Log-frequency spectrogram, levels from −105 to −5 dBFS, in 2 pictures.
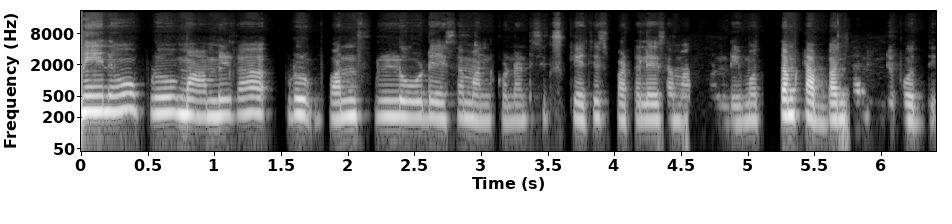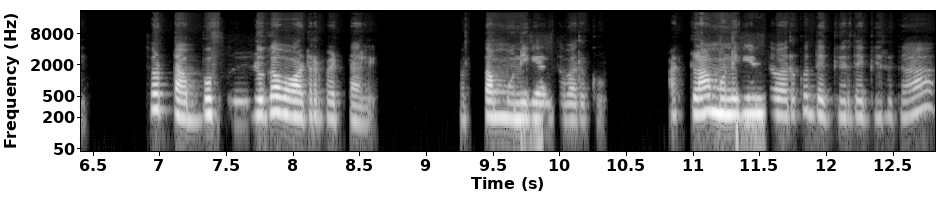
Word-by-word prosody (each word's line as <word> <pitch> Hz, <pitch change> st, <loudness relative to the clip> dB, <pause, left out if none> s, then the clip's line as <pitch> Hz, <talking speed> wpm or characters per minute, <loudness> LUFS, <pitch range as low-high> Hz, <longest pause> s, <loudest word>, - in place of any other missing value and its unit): నేను 255 Hz, 0 st, +7 dB
ఇప్పుడు 240 Hz, -3 st, -4 dB, 0.2 s
మామూలుగా 220 Hz, +2 st, -3 dB, 0.2 s
ఇప్పుడు 225 Hz, 0 st, -5 dB, 0.2 s
1 195 Hz, +2 st, -1 dB
ఫుల్ 210 Hz, -1 st, -10 dB
లోడ్ 200 Hz, 0 st, -5 dB
ఏసామనుకోండి. 180 Hz, -2 st, -12 dB
అంటే 175 Hz, -, -19 dB
6 195 Hz, -, -21 dB
కేజెస్ 195 Hz, +2 st, -10 dB
బట్టలేసామనుకోండి. 175 Hz, -2 st, -12 dB
మొత్తం 185 Hz, +5 st, -1 dB
టబ్బంతా 185 Hz, +2 st, -2 dB
నిండిపోద్ది. 180 Hz, -4 st, -13 dB, 0.5 s
సో, -, -, +1 dB, 0.2 s
టబ్బు 195 Hz, -1 st, +2 dB
ఫుల్లుగా 400 Hz, -, +2 dB
వాటర్ 210 Hz, 0 st, +3 dB
పెట్టాలి, 175 Hz, -4 st, -8 dB, 0.7 s
మొత్తం 205 Hz, +3 st, 0 dB
మునిగేంత 190 Hz, 0 st, 0 dB
వరకు. 175 Hz, 0 st, -13 dB, 0.6 s
అట్లా 230 Hz, +1 st, +3 dB
మునిగేంత 230 Hz, 0 st, +6 dB
వరకు 220 Hz, +4 st, -8 dB
దగ్గర 205 Hz, -1 st, -7 dB
దగ్గరగా 200 Hz, +3 st, -11 dB
200 Hz, 130 wpm, -21 LUFS, 180-220 Hz, 0.7 s, నేను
